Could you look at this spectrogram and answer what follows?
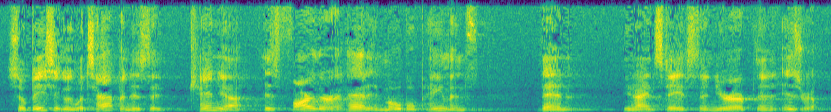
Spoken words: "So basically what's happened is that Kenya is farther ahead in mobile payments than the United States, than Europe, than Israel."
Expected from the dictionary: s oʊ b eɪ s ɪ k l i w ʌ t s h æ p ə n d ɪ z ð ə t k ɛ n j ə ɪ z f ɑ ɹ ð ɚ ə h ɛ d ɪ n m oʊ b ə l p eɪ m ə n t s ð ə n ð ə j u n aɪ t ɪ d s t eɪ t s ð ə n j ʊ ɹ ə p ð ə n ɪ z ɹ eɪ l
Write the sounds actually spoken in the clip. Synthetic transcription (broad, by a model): s oʊ b eɪ s ɪ k l i w ʌ t s h æ p ə n d ɪ z ð ə t k ɛ n j ə ɪ z f ɑ ɹ ð ɚ ə h ɛ d ɪ n m oʊ b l p eɪ m ə n t s ð ə n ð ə j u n aɪ t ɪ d s t eɪ t s ð ə n j ʊ ɹ ə p ð ə n ɪ z ɹ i l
